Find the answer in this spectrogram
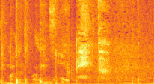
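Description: A person whispering, with a low steady hum that begins about halfway through.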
